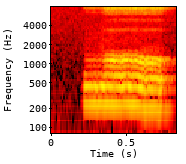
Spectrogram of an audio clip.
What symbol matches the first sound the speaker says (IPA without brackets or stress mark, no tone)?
w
